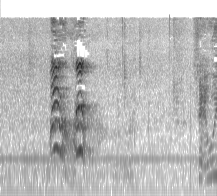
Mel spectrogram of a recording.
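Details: Miniature Schnauzer puppies kept indoors give two short, high-pitched yips with clear overtones in quick succession, followed by a low room hum and a person beginning to speak.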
